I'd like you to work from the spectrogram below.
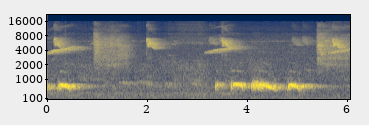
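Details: Spotted dove used as a decoy, changing its calls continually to excite and train young doves: low rolling coos, one early and a longer series of three notes midway, while sharp high chirps ring out repeatedly around them.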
